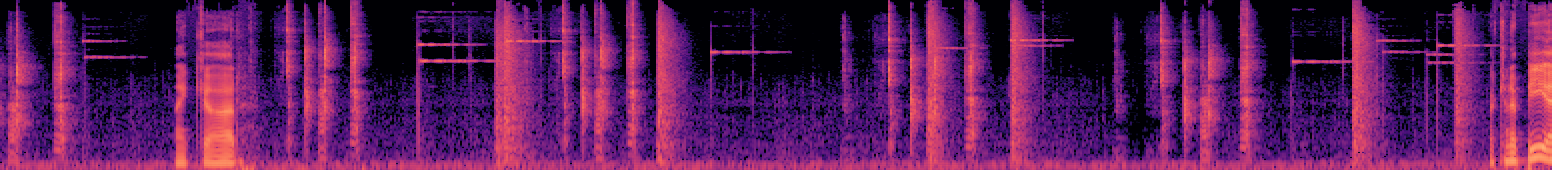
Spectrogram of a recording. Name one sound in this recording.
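A hammer strikes nails into wood in quick, repeated blows.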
